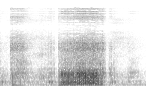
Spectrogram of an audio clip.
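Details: Annoyed pet dog, a husky, alsatian and Alaskan malamute mix, gives a short huff and then one loud, rough, half-second growl that quickly fades into quiet.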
